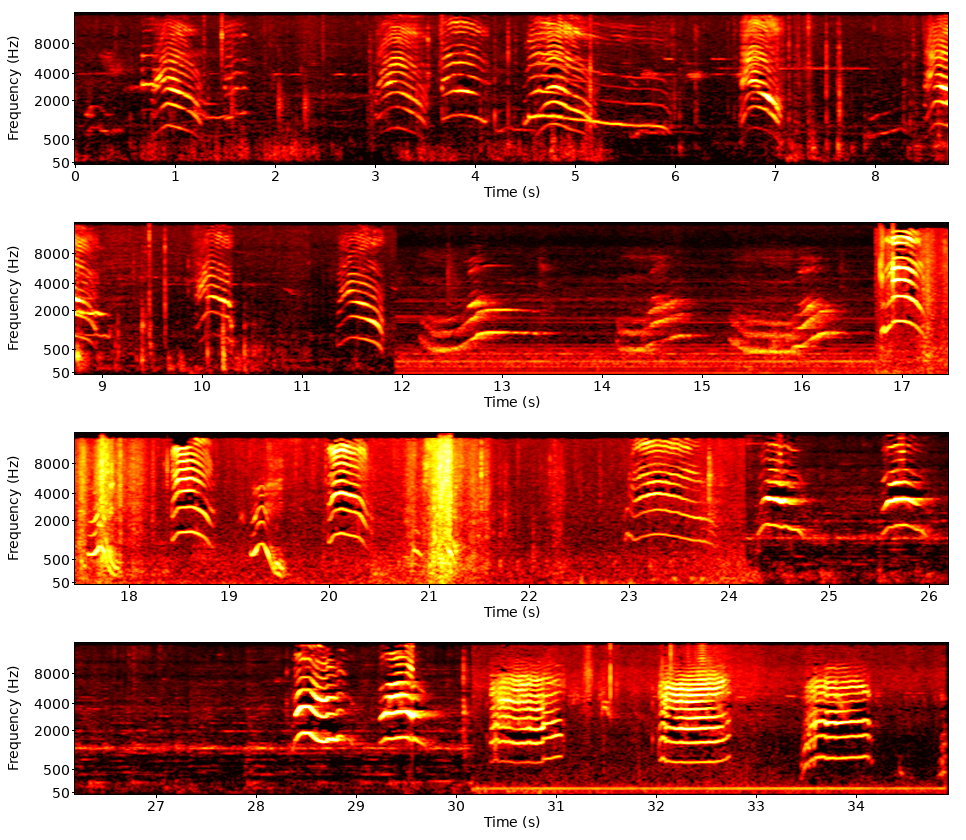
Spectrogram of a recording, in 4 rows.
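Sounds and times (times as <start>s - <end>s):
kittens mewing: 11.4s - 24.8s, 28.4s - 31.2s, 32.0s - 34.9s
steady hum: 12.0s - 24.2s, 30.2s - 34.9s
adult cat meowing loudly: 23.0s - 24.8s, 30.3s - 31.1s, 32.0s - 32.8s, 33.5s - 34.2s.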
